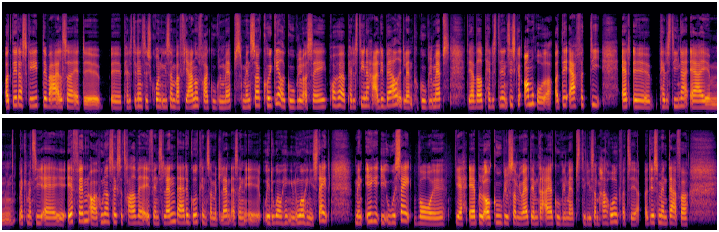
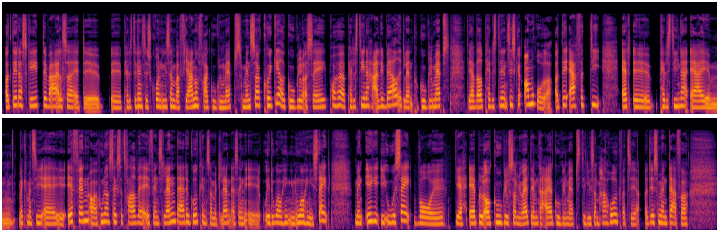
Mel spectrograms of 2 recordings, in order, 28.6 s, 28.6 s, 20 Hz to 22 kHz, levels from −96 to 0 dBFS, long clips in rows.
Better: second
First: thin; very; fading below 400 Hz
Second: none

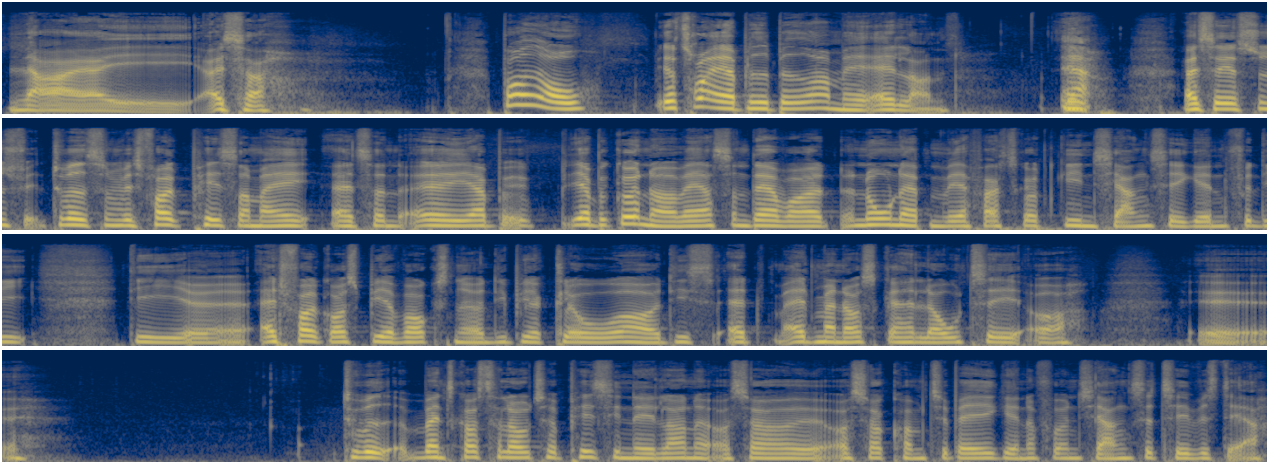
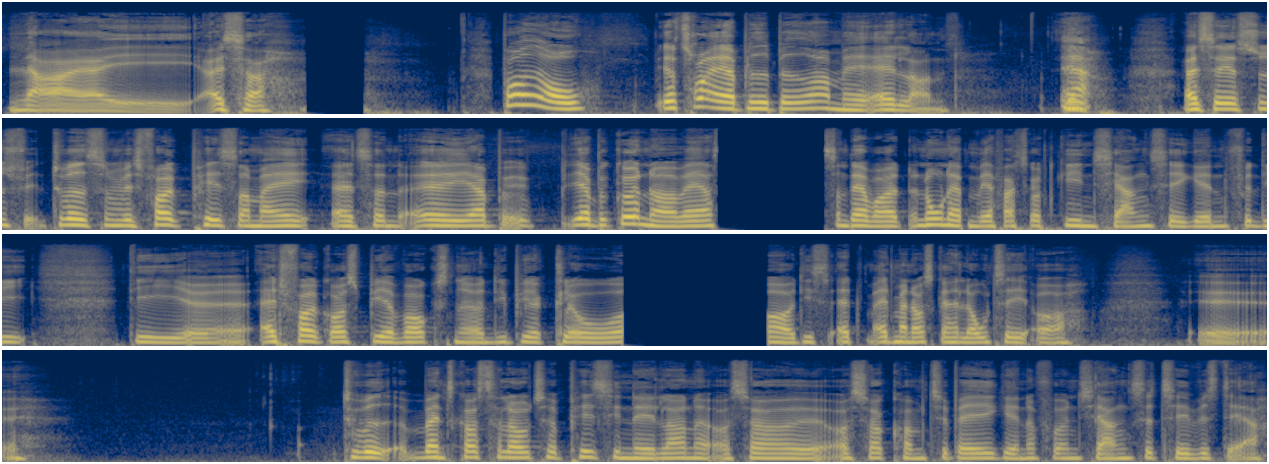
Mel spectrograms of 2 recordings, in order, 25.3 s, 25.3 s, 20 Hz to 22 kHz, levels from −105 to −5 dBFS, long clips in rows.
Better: first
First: none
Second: audio freezing; at 1.5 s, at 10 s for 0.5 s and at 16 s for 0.5 s

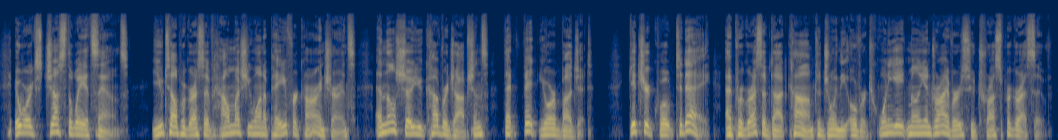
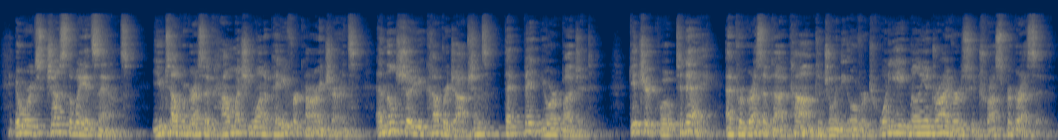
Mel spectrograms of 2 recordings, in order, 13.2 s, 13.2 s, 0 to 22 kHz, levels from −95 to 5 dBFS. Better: first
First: none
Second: room echo; slight; dies away in 0.4 s // off-mic speech; far

